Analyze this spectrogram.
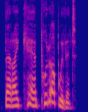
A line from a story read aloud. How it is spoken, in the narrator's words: Raskolnikov cried furiously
